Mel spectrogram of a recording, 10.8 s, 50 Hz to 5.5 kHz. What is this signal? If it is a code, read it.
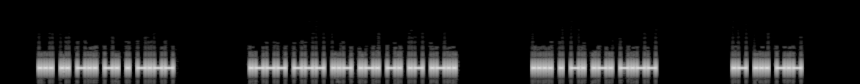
Morse code, heard as a keyed tone, about 34 wpm, 550 Hz. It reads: SIDNEY JOURNAL HENRY ASK
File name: Ultimate Word List / 35WPM Ultimate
